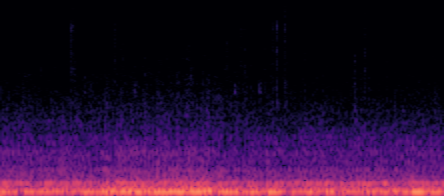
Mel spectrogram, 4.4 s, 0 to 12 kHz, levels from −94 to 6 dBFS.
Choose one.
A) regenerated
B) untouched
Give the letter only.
B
